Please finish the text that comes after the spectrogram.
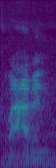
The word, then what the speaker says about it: Glavin: I think I've been saying his name wrong. I've been reading his name wrong this whole time, but I just realized the L comes before the A. Is it Glavin?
